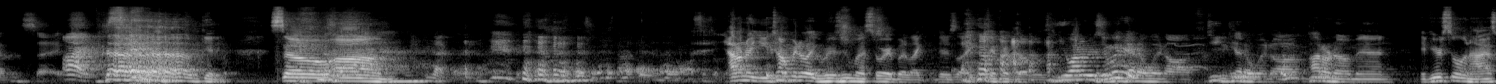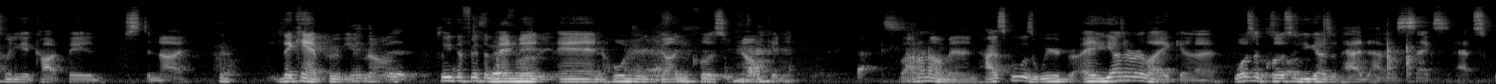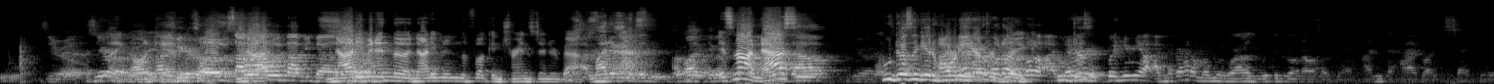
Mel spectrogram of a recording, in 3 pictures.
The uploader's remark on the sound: This is our very first podcast that we tried to make, this was a pure trial run however the equipment to make the audio 100000x is on its way.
